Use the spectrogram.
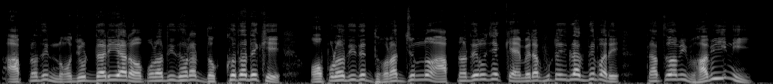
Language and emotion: Bengali, surprised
